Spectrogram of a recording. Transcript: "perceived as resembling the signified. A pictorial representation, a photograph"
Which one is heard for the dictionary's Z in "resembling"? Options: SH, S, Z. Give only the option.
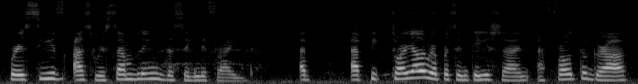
S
